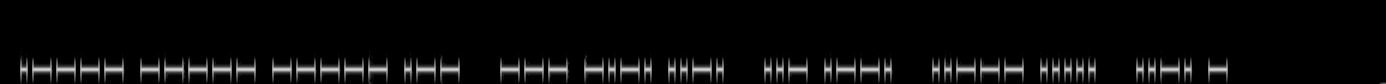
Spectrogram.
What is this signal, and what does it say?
Morse code, heard as a keyed tone, about 20 wpm, 700 Hz. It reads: 100W OCF UP 25 FT
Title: Practice QSO - Exchange 2 - Info - 20wpm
